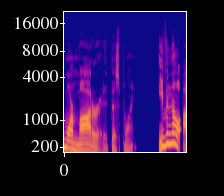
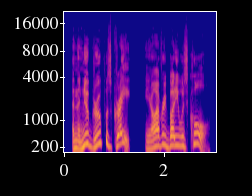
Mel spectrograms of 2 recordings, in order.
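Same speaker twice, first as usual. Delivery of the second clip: ordinary talk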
